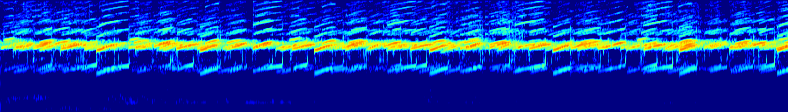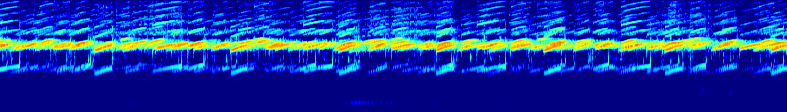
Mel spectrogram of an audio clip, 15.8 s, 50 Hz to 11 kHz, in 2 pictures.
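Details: Spring chorus of many northern spring peepers in the salt marsh at West Chezzetcook, Nova Scotia, recorded at 9:08 p.m. on 18 May 2020; shrill, rising peeps crowd together into an unbroken, pulsing din.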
